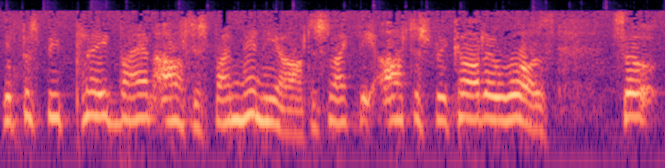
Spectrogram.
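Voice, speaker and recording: An actor playing a nervous, evasive and formal violin maker who stammers through a vintage radio drama. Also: male voice, sits high, moderate pace, slightly rough. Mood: pleading, confessing. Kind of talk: 1950s radio drama acting. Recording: dull, noisy vintage radio recording.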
